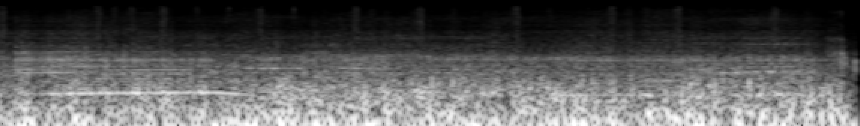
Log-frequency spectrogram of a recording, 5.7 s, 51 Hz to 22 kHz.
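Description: Kawasaki Ninja ZX10R motorcycle cruising in top gear, a steady engine drone mixed with heavy wind rush, continuous and loud throughout with no talking.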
